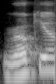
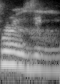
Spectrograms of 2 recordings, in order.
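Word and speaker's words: Rocío: Is it Rokio? I'm not sure I pronounced the first name wrong. Right. I apologize. Hi, it's Rocio. It's Rosie.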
